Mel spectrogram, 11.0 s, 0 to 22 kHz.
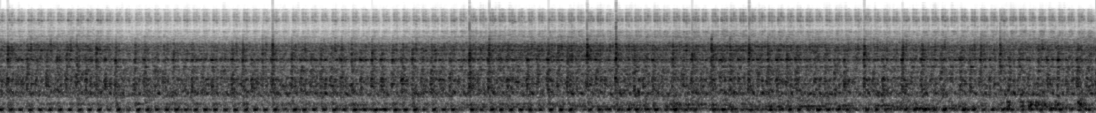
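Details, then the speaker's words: Honda CD 70 or 100cc motorcycle after refitting carburetor and setting air-fuel mixture screw from fully tight: small single thumps at slow steady idle, two to three beats per second, no stumbling; mixture now set correctly for petrol economy. "इस जगह पे दोस्तों petrol average हमारा माशाल्लाह बिल्कुल set हो चुका है और अब बाइक को एक्सीलेटर देके चेक करेंगे।"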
